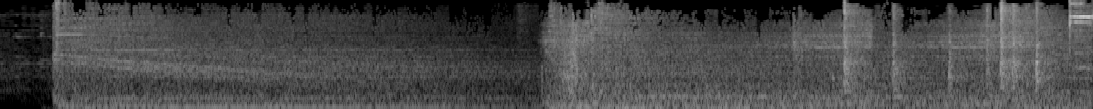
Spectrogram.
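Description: A counter drops through a coin pusher game machine on a game show, giving a steady rolling rumble that begins abruptly, then a louder rattling clatter with a few sharp clicks over the second half.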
